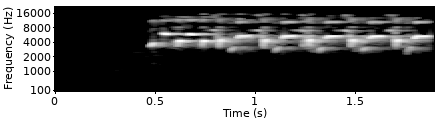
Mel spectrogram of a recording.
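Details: Caged male Widani European goldfinch singing Marrakech nzoulat: after a short quiet moment, a continuous pulsing run of high, liquid twitters and buzzy trills.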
